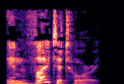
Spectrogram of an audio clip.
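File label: "invitatory", British English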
